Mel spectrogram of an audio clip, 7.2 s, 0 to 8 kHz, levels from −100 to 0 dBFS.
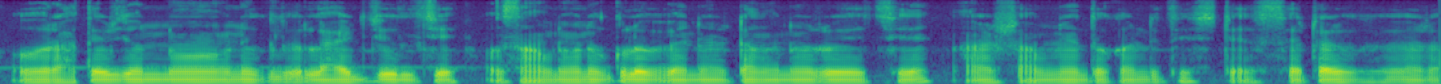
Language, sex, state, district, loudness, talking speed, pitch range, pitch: Bengali, male, West Bengal, Paschim Medinipur, -18 LUFS, 135 wpm, 85-90 Hz, 90 Hz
